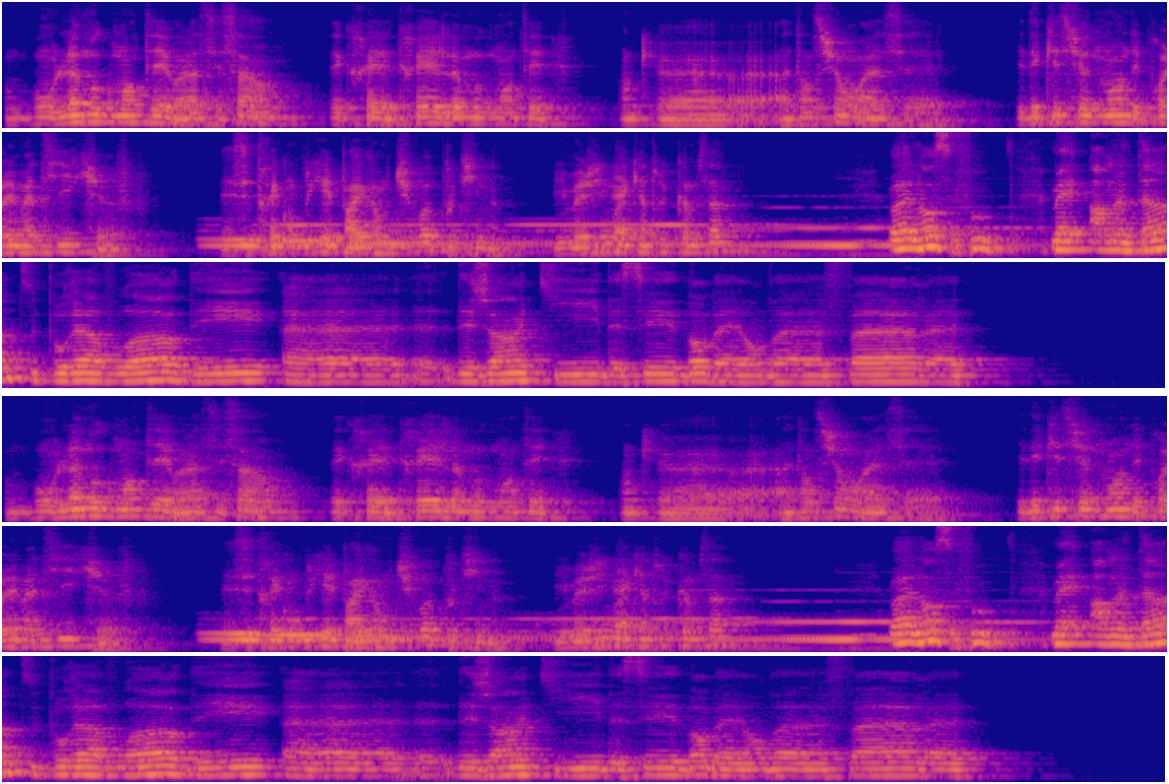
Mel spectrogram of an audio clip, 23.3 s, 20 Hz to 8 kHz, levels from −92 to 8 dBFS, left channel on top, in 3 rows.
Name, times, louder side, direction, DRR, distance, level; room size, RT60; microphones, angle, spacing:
voice 1, 0.0-1.8 2.2-3.8 4.1-6.3 6.8-8.6 9.2-11.1 11.4-12.7, left 2 dB, 65° left, 4 dB, 1.1 m, -33 dB
sound 1, 9.1-15.2, right 1 dB, 20° right, 2.5 m, -36 dB
voice 2, 13.7-14.4 14.7-21.9, left 2 dB, 40° left, 2 dB, 1.4 m, -29 dB
18.0 x 6.0 x 2.2 m, 0.66 s
head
